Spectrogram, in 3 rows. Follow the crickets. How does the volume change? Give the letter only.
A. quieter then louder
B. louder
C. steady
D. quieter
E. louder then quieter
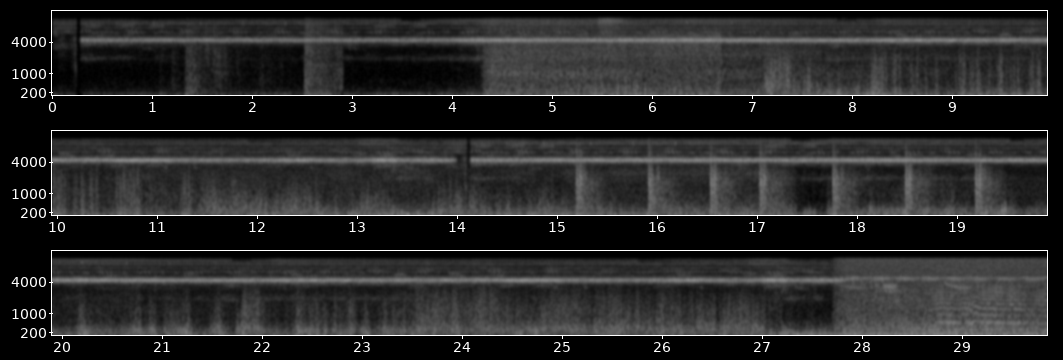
C.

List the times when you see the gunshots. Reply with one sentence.
You can hear the gunshots from 1.2 to 3.0 s and from 15.2 to 19.5 s.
